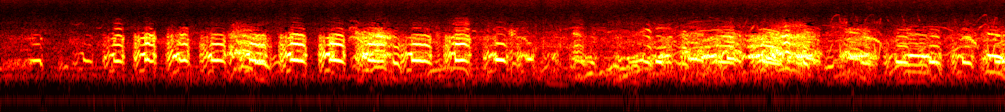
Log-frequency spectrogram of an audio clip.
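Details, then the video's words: Great black-backed gull (Larus marinus) giving deep, hoarse, barking calls in quick repeated series, about two or three a second, merging into a longer raucous volley. "Морская чайка - Larus marinus"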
